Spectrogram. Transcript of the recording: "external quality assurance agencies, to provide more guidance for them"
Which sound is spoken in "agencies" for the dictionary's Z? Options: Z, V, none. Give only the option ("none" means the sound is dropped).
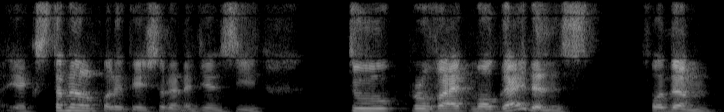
none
